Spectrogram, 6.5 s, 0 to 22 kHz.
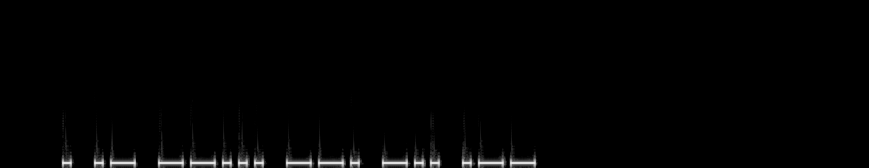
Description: Morse code, heard as a keyed tone, about 20 wpm, 700 Hz. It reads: EA7GDW
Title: DXCC-100 Call Signs - 6 Characters - Repeated 2x - 20wpm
